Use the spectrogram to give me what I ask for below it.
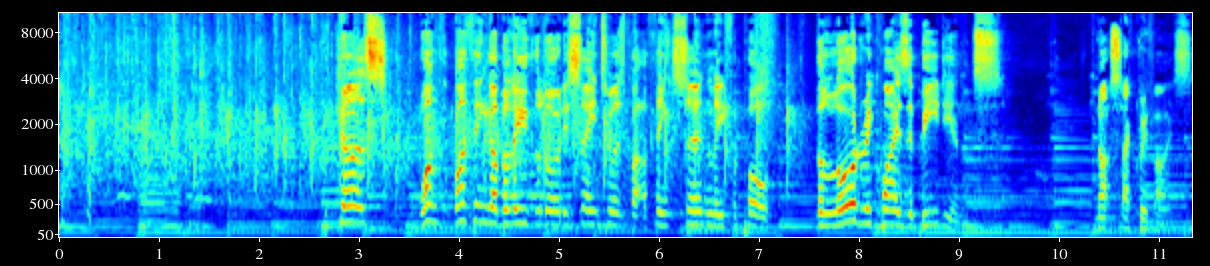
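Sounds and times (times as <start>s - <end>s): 
crowd round of applause: 0.0s - 8.0s
speech: 2.7s - 9.4s, 10.4s - 11.3s.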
